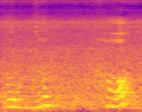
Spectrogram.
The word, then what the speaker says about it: অধ্যক্ষ: দিয়ে অ দিয়ে আমরা কি দিয়ে লিখি অয়ে অধ্যক্ষ আমরা অ দিয়ে লিখি কিন্তু উচ্চারণ করার সময় আমরা কিন্তু বলি অধ্যক্ষ এখন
